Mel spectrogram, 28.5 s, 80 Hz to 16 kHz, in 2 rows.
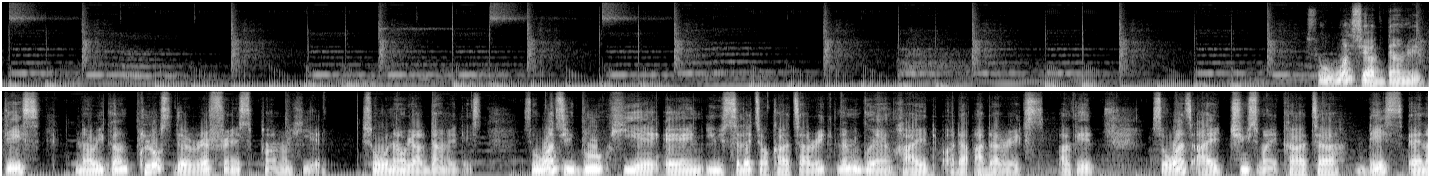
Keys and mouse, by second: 0.7 click, 0.8 a, 0.9 alt+g, 0.9 alt+r, 0.9 alt+s, 1.4 click, 1.8 click, 2.2 shift+click, 2.4 middle drag, 2.6 middle click, 3.0 click, 3.2 middle click, 3.7 click, 3.8 alt+g, 4.1 click, 4.7 middle click, 4.8 a, 4.9 i, 5.0 shift+click, 5.8 r, 6.2 click, 6.3 a, 6.3 alt+g, 6.4 alt+r, 6.4 alt+s, 8.0 shift+middle click, 8.2 click, 8.8 shift+right click, 9.3 shift+right click, 9.8 right click, 9.9 click, 10.2 click, 10.5 click, 10.7 a, 10.8 i, 10.9 click, 11.2 shift+click, 11.9 click, 12.0 a, 12.1 alt+g, 12.2 alt+r, 12.2 alt+s, 12.5 click, 13.8-14.4 middle drag, 17.3 click, 18.9-20.0 middle drag, 22.6-23.0 drag, 24.0 alt+h, 25.0-25.4 drag, 26.0 click, 26.8 click, 27.9 click.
